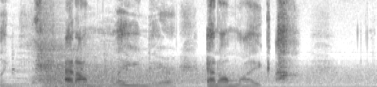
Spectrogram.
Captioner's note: scoffs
